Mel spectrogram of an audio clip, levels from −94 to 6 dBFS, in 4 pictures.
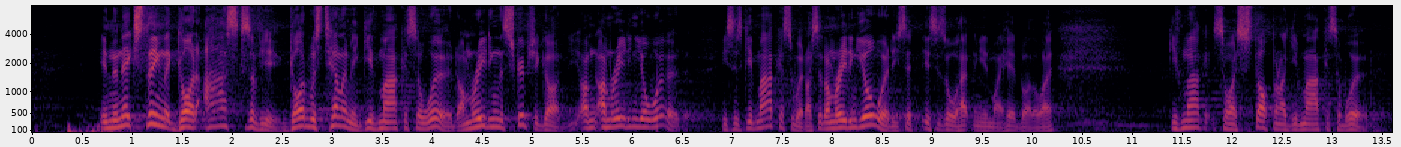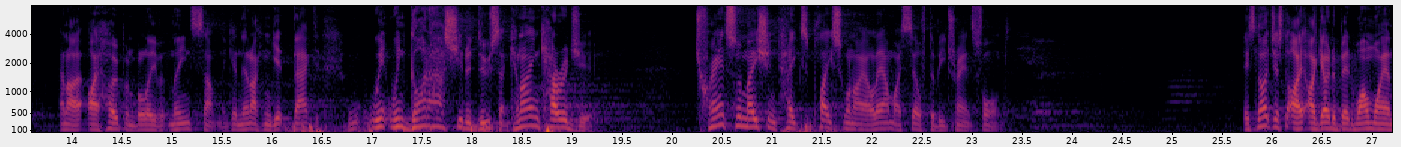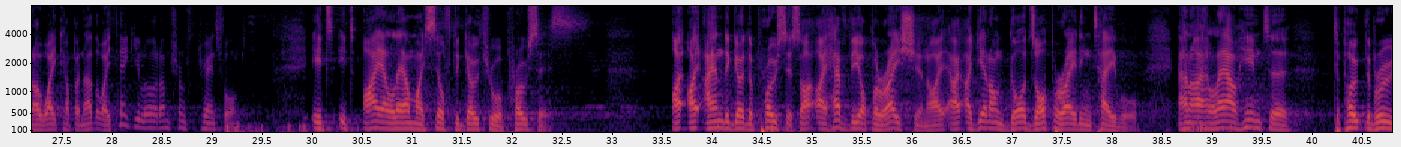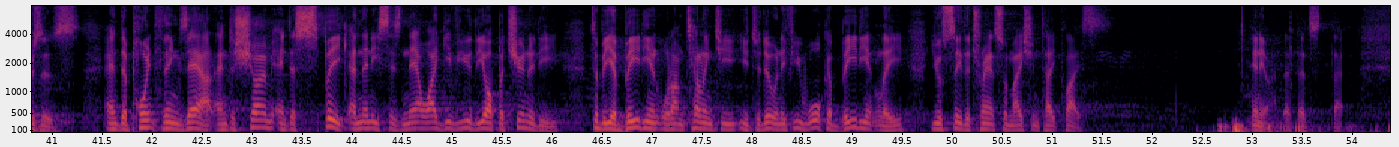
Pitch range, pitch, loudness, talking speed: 125-160 Hz, 140 Hz, -43 LUFS, 225 wpm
